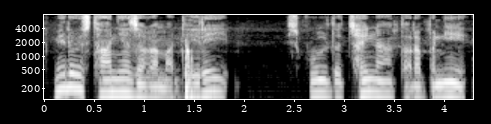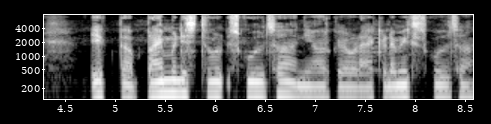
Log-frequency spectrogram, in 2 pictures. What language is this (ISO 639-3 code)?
nep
